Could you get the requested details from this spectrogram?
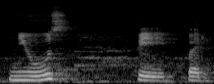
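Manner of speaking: Newspaper slowly, as news, पे, पर; split into syllables. Shown as a demonstration. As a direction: pause between the parts of newspaper. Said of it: "Aahista Aahista पढ़ेंगे".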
